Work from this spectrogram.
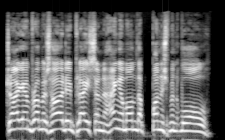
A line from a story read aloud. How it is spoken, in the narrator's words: Govind bellowed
